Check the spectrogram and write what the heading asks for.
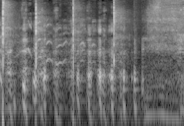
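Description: Men laughing, broken into short bursts, with a few sharp smacks about every half second.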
